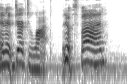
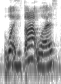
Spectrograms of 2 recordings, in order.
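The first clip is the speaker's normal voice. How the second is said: plain reading voice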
